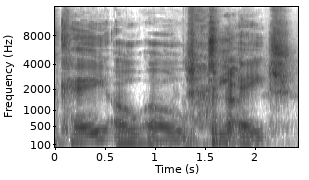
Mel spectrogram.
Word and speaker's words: Cthulhu: Now that's KOOTHOO.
